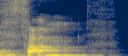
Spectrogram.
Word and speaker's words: femme: On reprend cette première partie en entier en faisant attention au mot femme. – Femme s'écrit avec un E, mais on le prononce comme un A.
